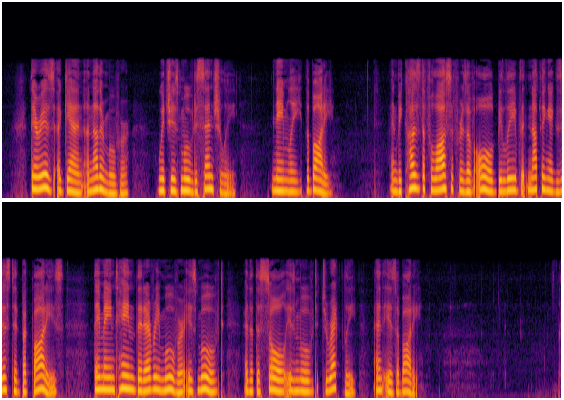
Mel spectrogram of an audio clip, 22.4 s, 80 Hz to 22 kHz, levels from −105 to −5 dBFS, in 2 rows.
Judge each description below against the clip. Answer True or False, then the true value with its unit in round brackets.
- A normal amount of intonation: True (3.0 semitones)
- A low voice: False (195 Hz)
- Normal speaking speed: False (115 wpm)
